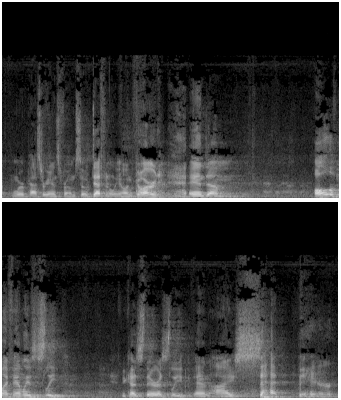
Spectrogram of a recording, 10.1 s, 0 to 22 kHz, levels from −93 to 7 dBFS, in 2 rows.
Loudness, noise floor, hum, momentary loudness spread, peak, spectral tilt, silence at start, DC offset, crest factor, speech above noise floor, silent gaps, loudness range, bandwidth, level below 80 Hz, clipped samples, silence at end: -20 LUFS; -44 dBFS; none; 13 LU; 0 dBFS; -4 dB/octave; 0 s; under 0.1%; 20 dB; 24 dB; none; 4 LU; 15.5 kHz; -74 dBFS; under 0.1%; 0 s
